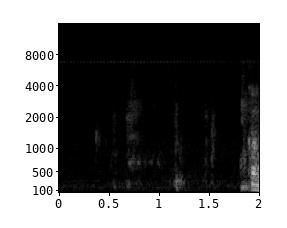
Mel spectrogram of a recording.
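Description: Mostly quiet room with a few faint, brief sounds, then a man starts speaking near the end.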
